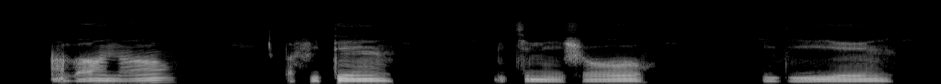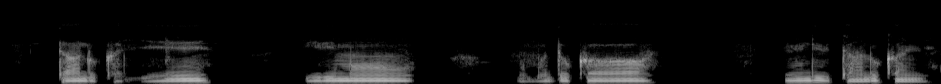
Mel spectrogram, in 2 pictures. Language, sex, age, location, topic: Kinyarwanda, male, 50+, Musanze, education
